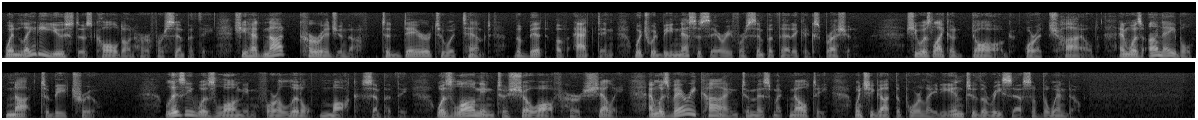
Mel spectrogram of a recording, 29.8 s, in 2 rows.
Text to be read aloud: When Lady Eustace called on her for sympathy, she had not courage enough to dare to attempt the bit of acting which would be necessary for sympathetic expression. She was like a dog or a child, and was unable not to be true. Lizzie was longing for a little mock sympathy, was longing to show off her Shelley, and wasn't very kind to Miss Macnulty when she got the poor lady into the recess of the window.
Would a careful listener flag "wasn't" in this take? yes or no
yes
